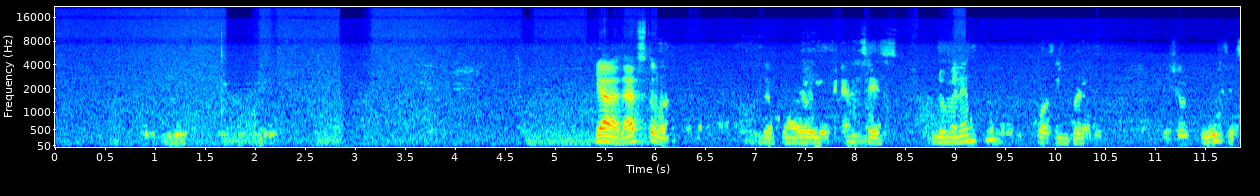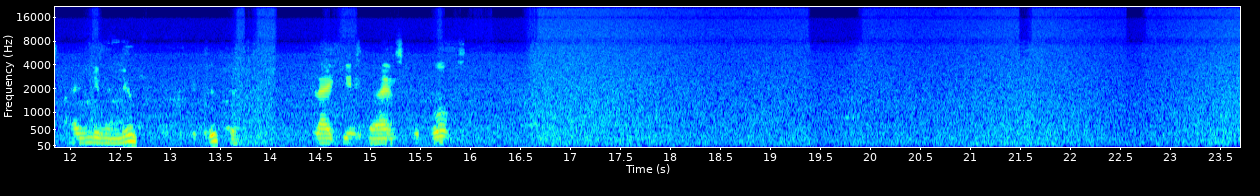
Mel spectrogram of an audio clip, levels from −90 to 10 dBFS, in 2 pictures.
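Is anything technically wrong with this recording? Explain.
Yes, there are echo-canceller problems. Speech suppressed in double talk shows up at 2.88–3.07 s, 6.06–13.61 s, 14.06–14.49 s and 14.87–16.61 s. The speech dips, by roughly 5 dB in the short spots, about 10 dB in the last stretch and up to about 15 dB across the long middle section. The likely cause is the canceller turning everything down while both sides talked at once. The other side's voice leaking through appears briefly at 9.45–9.56 s as a faint scrap about 20 dB below the speech, likely loudspeaker echo the canceller didn't fully remove.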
